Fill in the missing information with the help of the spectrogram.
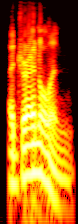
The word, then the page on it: adrenalin: American English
